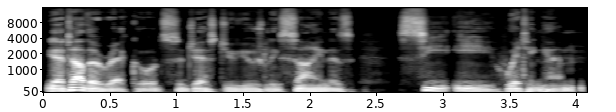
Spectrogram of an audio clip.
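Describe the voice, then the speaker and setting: A man voicing a probing, measured Victorian detective with formal speech in an audiobook story. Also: rumbling low, lively intonation, creaky, a bit bright, slightly rough, no echo, clean studio sound, heavily acted. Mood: quietly inquisitive. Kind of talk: audiobook character dialogue.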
